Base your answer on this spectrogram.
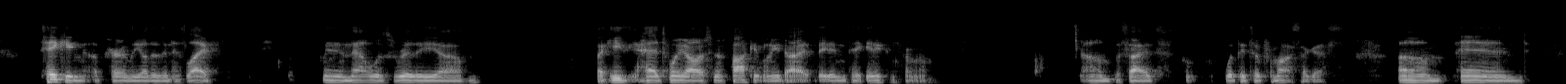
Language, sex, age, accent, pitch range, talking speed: English, male, 30-49, American, 85-95 Hz, 150 wpm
